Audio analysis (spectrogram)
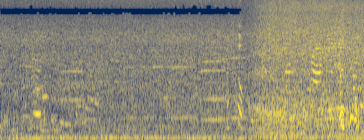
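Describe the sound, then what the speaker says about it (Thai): Busy crowd ambience at Sai Yok waterfall in Thailand on a Sunday: a steady wash of rushing water under a murmur of many distant voices, growing a little louder and denser partway through. "อันนี้เป็นบรรยากาศที่น้ำตกนะครับผม"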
